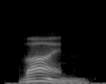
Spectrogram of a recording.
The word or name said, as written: vine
